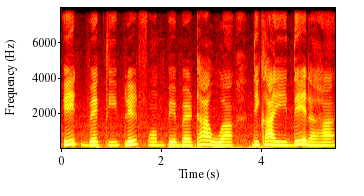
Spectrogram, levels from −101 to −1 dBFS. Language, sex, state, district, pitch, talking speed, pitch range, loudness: Hindi, female, Madhya Pradesh, Katni, 190 Hz, 100 wpm, 185-210 Hz, -16 LUFS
